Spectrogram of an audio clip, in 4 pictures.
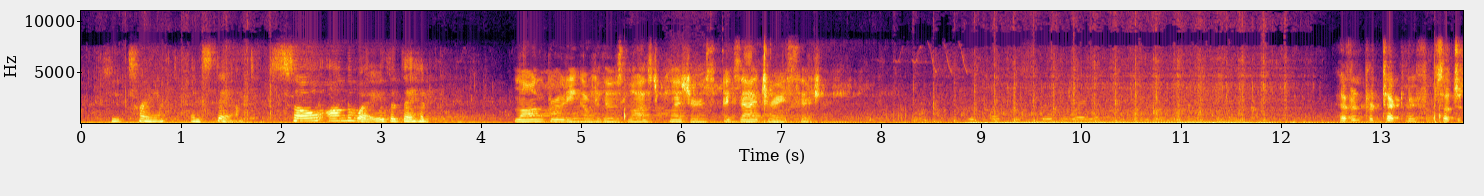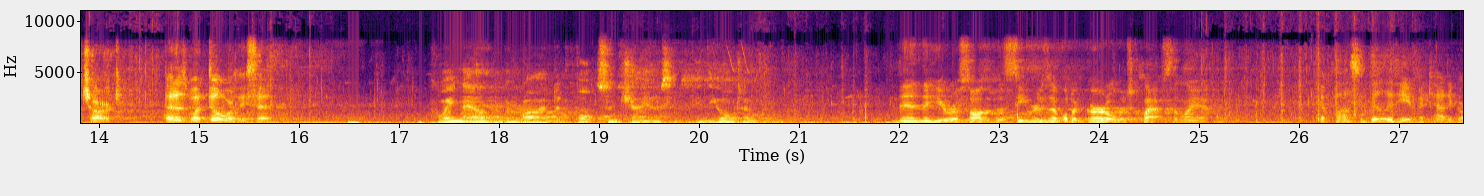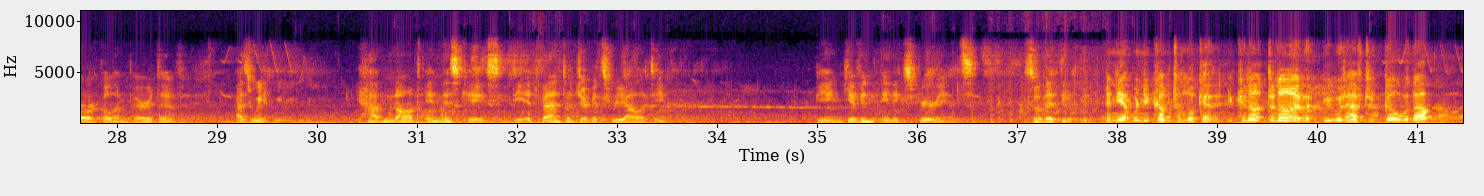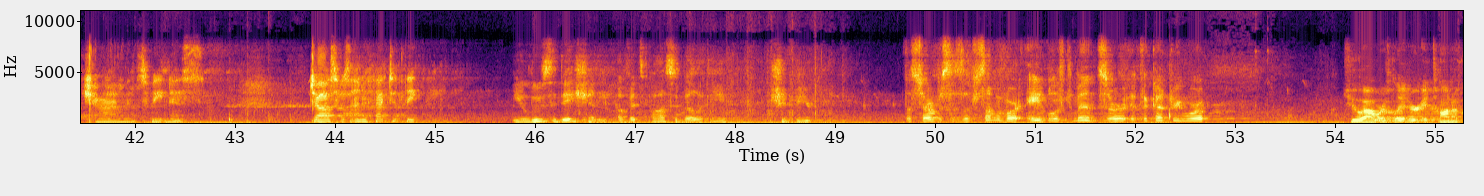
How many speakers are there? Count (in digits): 7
